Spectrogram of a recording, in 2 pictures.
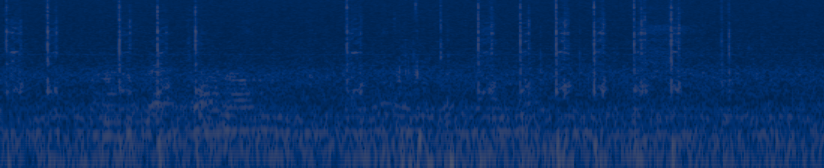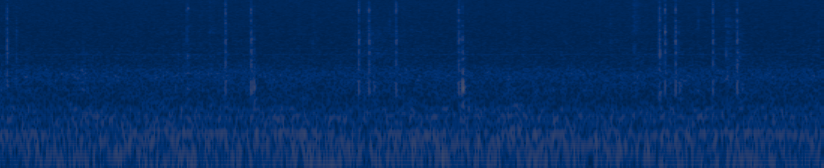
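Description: Faint, irregular clicking of computer keyboard keys and mouse buttons, a few scattered clicks a second, over a low steady hum.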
